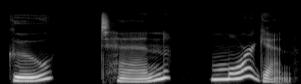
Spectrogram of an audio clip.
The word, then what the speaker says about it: Guten Morgen: Gu- ten Morgen.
